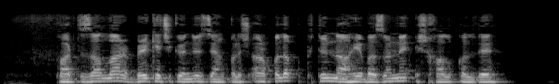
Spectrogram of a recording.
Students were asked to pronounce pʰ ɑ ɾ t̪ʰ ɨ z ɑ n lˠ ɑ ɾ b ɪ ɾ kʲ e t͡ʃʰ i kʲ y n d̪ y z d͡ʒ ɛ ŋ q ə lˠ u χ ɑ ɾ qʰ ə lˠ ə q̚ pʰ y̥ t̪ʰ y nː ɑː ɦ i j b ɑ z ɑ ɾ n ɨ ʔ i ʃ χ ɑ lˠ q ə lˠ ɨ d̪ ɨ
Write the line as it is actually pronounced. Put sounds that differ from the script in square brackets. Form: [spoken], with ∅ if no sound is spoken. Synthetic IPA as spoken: pʰ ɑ ɾ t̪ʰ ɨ z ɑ n lˠ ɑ ɾ b ɪ ɾ kʲ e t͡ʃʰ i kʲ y n d̪ y z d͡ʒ ɛ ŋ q ə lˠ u [ʃ] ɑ ɾ [q] ə lˠ ə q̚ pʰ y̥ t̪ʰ y nː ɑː ɦ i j b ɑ z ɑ ɾ n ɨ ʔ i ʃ χ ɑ lˠ q ə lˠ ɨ d̪ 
